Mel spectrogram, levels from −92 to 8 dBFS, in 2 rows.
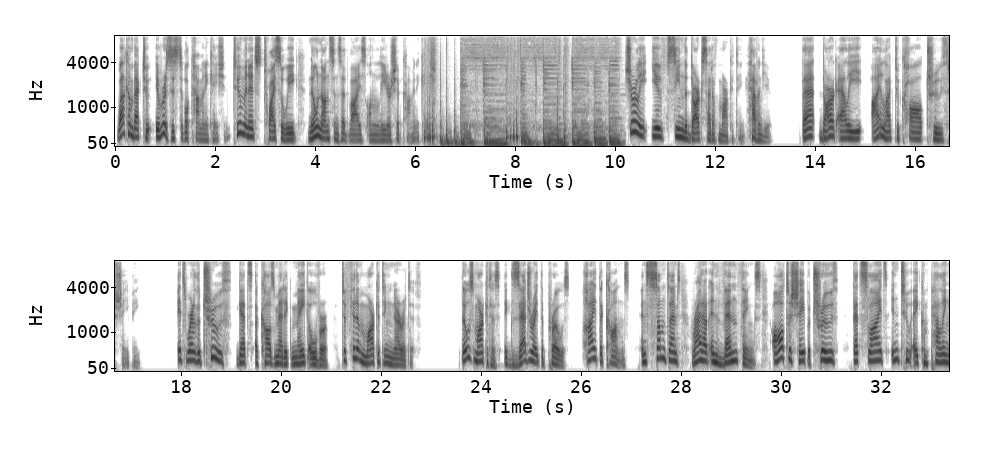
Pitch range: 110-170 Hz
